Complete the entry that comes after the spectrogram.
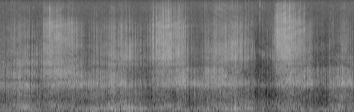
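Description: Long nails scratch and tap on a hollow, flat Louis Vuitton coated-canvas zip pouch held close to the microphone. A continuous rough, bright scraping texture swells and fades in waves over a low rumble, with soft taps scattered throughout.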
